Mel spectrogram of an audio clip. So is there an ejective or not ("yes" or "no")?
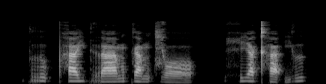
no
